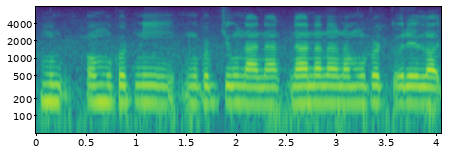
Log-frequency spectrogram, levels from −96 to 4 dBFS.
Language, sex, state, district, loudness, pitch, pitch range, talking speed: Gujarati, male, Gujarat, Gandhinagar, -16 LUFS, 165 Hz, 165-170 Hz, 105 wpm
